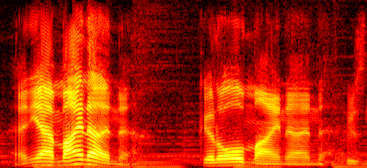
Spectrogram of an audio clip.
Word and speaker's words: Minun: game is uh and yeah myun good old Minun whose name I know now know how to pronounce properly that's true he was the first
